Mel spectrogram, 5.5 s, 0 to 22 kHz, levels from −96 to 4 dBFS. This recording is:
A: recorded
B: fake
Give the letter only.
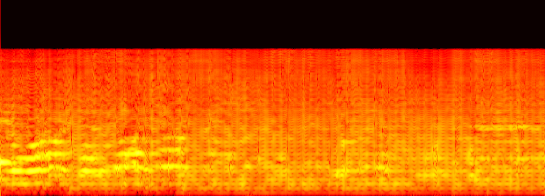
B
